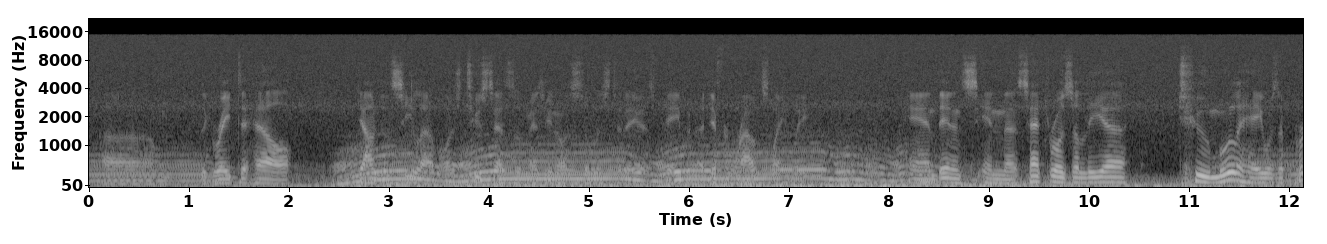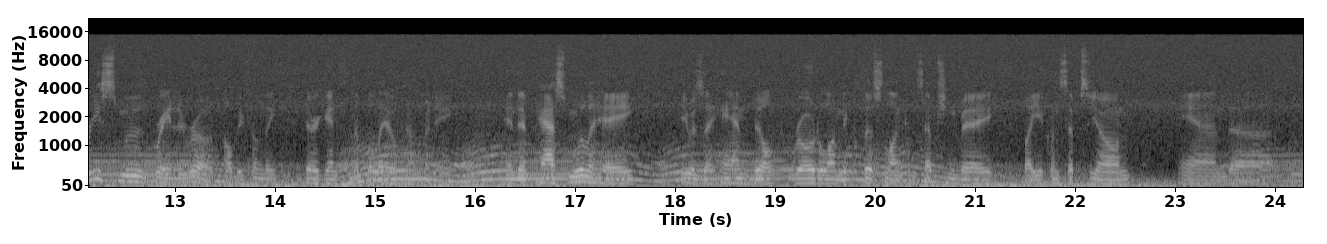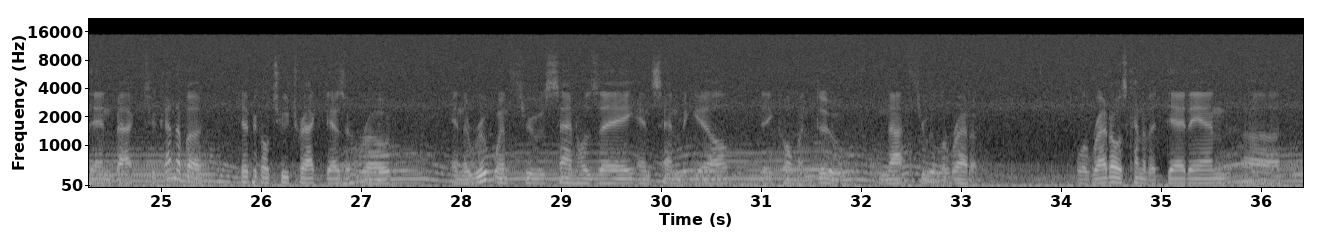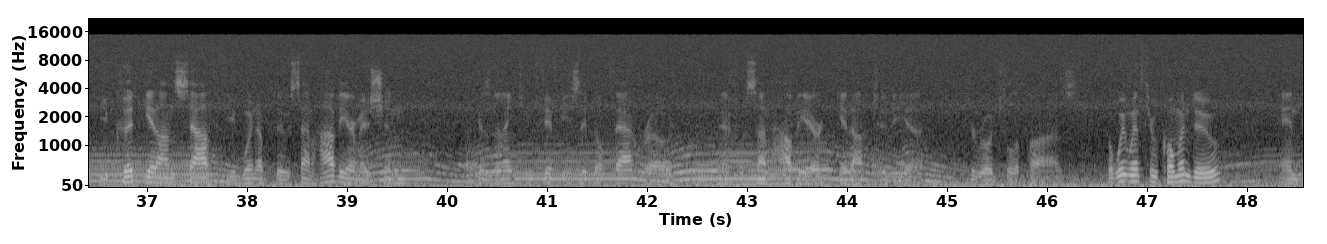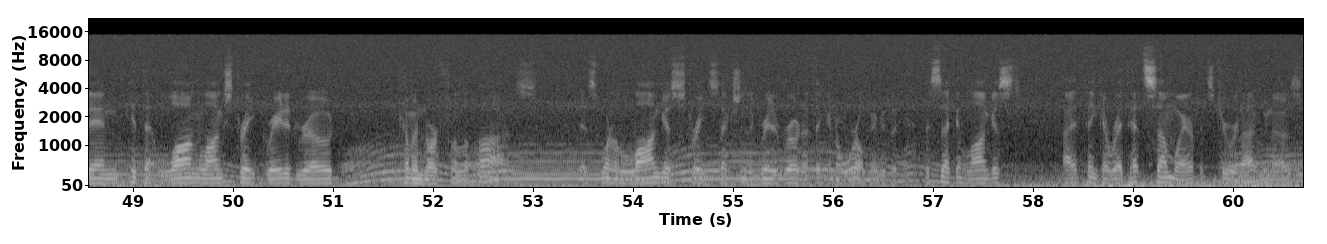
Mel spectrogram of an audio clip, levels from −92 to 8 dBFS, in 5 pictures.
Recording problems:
hiss; loud; throughout; 10 dB below the speech
low rumble; loud; throughout; 6 dB below the speech

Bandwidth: 14.5 kHz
